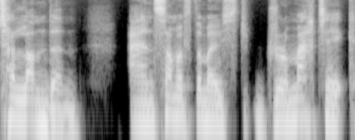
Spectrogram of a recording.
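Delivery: plain reading voice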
